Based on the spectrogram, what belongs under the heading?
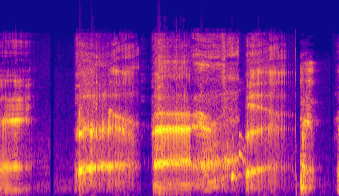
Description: The best burps on vine.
